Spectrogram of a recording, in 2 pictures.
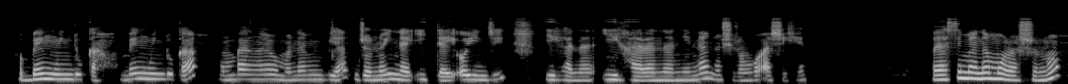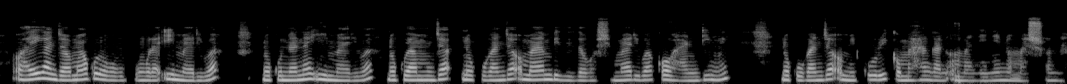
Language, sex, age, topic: Oshiwambo, female, 18-24, finance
